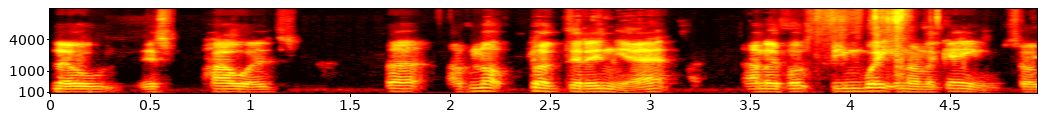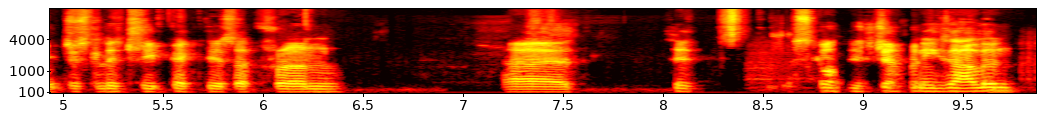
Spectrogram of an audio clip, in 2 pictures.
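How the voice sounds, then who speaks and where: A man's voice: mid-range voice, steady tone, moderate pace, low-quality recording. A man chatting casually as a livestream guest, explaining things in a meandering way. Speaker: livestream guest, retro game collector. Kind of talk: casual chat.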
